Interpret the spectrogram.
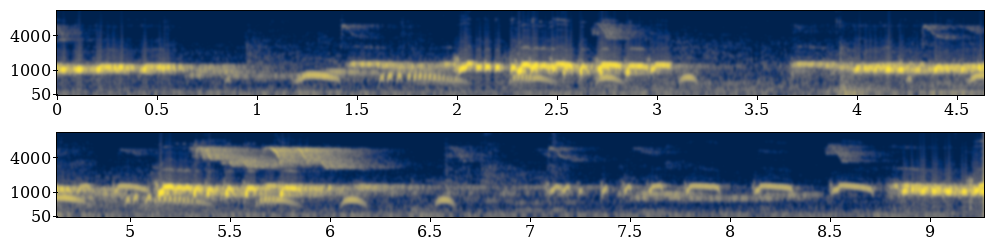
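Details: Zebra dove, local type, calling a rival as a lure: long rolling trills broken into arched, bubbling coos, repeated phrase after phrase. A burst of high chattering from another bird sounds midway.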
